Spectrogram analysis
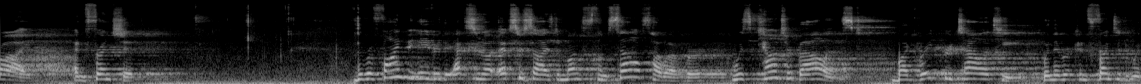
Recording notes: Recording of a lecture delivered on August 1, 2012. As part of the Graduate Institute Summer Lecture Series.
